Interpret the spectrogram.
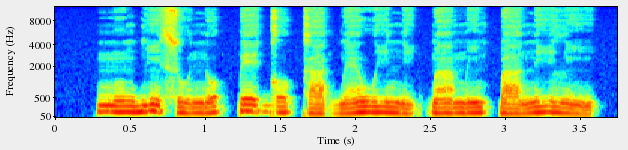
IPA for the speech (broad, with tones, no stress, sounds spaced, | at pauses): m ũ˧ ɡ͡b ĩ˧ s u˨ n o˨˦ k͡p e˦ ɡ o˧ k a˨ ɡ͡b ɛ̃˨˦ w i˧ n i˨ ɡ͡b ã˧ m ĩ˧ k͡p a˨ n i˧ l ĩ˨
